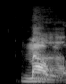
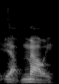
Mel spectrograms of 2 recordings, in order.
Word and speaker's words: Maui: But these wildfires that's going down there in Maui, I don't know how you say it, but I'm just Maui. – Okay. Maui. They say that this is the biggest wildfire in over 100 years that is in since recorded history, pretty much, really.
